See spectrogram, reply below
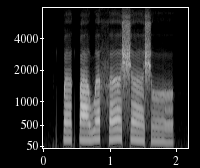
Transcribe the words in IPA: k͡p əː k͡p ɐː w ə θ əː ʃ əː ʃ ʊː

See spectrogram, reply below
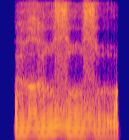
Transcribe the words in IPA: a̤ ʁ a̤ zˤ ɛ̤ zˤ ɑ̤

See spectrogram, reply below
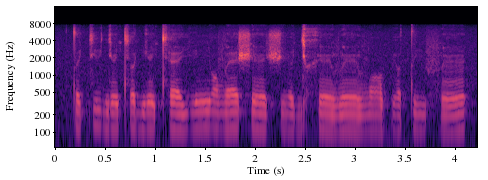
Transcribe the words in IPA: t ə c i ɟ ɛ̃ cʰ ə ɡʲ ɛ̃ cʰ ɛ j i ɲ ɔ v ɛ ʃ ɛ̃ ʃ i ə̯ ɟ ə x ɛ̃ v ɛ̃ v ɔ pʲ ɔ t i f æ̃

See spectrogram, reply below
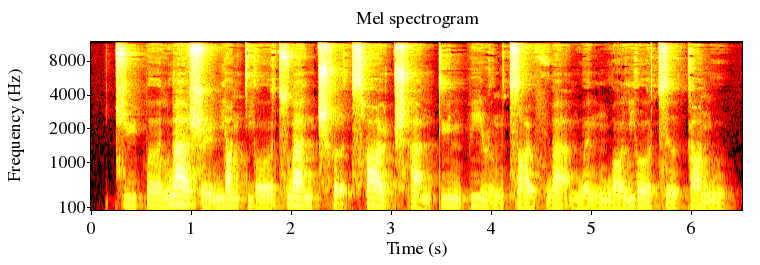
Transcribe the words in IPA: t͡ɕ y˦ p ɤ˦ l w ä˥˨ ʂ ɻ̩˨˦ n̪ j ɑ˧ ŋ t̪ j o˨˦ ʊ̯ t͡s w a˦ n ʈ͡ʂʰ ɤ̰˨˩ t͡sʰ ɑ˥˨ ʊ̯ ʈ͡ʂʰ a̰˨˩ n t̪ y˥˨ n p i˥˨ ɻ ʊ˨˦ ŋ t͡s ɑ˨˦ ʊ̯ f w ä̰˨˩ m w ə˨˦ n m w ɔ˨˦ l j o˥˨ ʊ̯ t͡s ɹ̩˨˦ k ɑ˦ ŋ u˨

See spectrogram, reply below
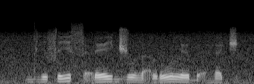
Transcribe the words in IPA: dʱ i f ɾ i s ɛ̰ ɾ e i̯ d͡ʒ u ð a̰ l ɾ u l ɪ ɓ ɛ̰ ɦ ɛ t͡ʃ

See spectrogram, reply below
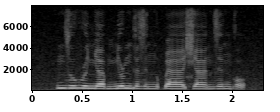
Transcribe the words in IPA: n z ʊ v ə˞ ɲ æː b ɲ ə˞ ŋ ɡ ɛ z ɪ ŋ ə ɓ æː ɕ æː n z ɪ ŋ ɡ ɔ

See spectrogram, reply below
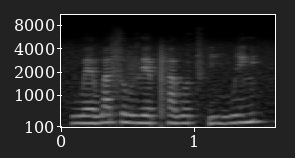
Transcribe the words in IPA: w ɛ w a s o v lʲ a pʰ a w o t͡sʼ i ŋ w i lʲ

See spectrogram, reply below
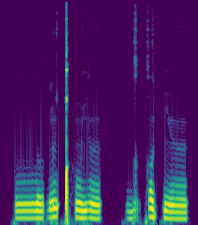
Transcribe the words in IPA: lː ʊ ɠ ə̃ ǃʰ õ j ə̃ | ɡ ʊ k ɔ pʲ œ̃

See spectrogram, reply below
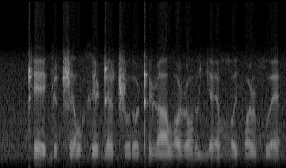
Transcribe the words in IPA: ʈʰ e ɡ e ʈ͡ʂ i lˠ x ɪ ɖ ɛ ɖ͡ʐ o ɾ o ʈʰ ɪ ɭ a lˠ ɔ ɭ ɔ ɾ ʊ ʎ ɛ ʁʷ i p ɔ ɭ χʷ ɛ

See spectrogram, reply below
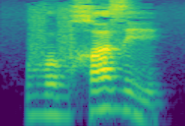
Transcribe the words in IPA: v o v χ ɐ z i

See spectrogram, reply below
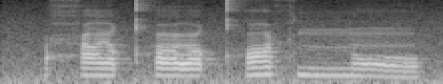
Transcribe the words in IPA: ħ ã j qʰ øː qʰ õ ħ nː õ

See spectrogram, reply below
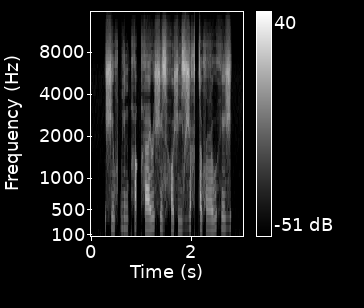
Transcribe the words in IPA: ʃ e xʷ ɓ i n qʰ ɨ qʰ e ɹ ʃ e z h ɔ ʃ i z ʒ ɘ xʷ tˤ u xʷ ʕ u h e ʒ

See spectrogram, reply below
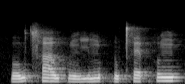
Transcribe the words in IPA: o˨˥ w t͡sʰ aː˧ w p ʊ˨ ŋ iː˨ m ʊ˧ k̚ ɐ˨ w t̪ʰ ɛː˧ p̚ h ʊ˥ ŋ

